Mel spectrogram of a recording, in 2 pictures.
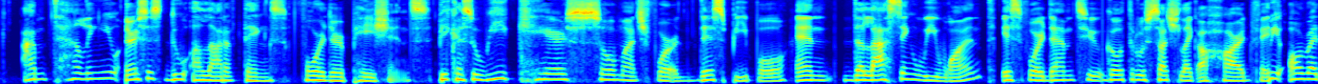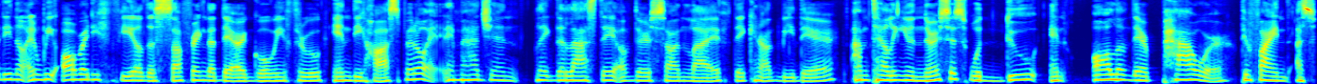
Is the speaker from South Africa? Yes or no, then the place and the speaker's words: no; Germany; I am from Germany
